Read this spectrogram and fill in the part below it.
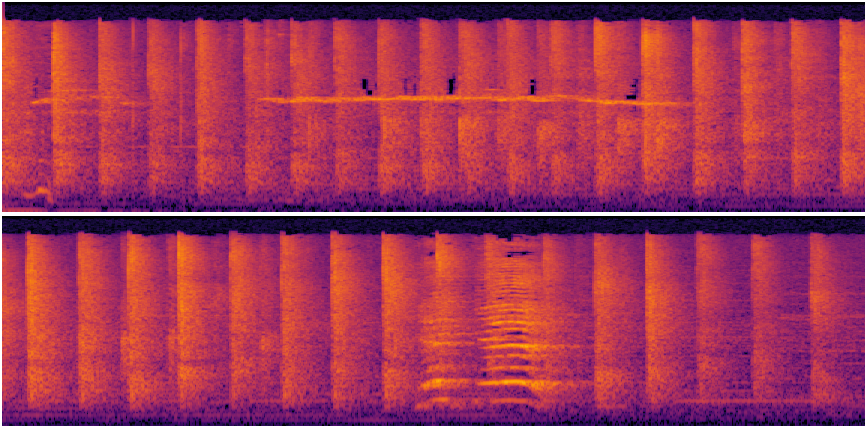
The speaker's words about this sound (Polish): też się tam przejdę i pobiję brawo.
